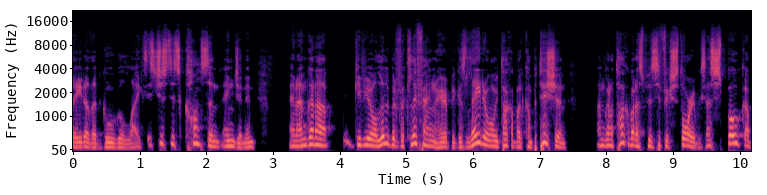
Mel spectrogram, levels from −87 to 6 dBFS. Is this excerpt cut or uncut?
uncut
